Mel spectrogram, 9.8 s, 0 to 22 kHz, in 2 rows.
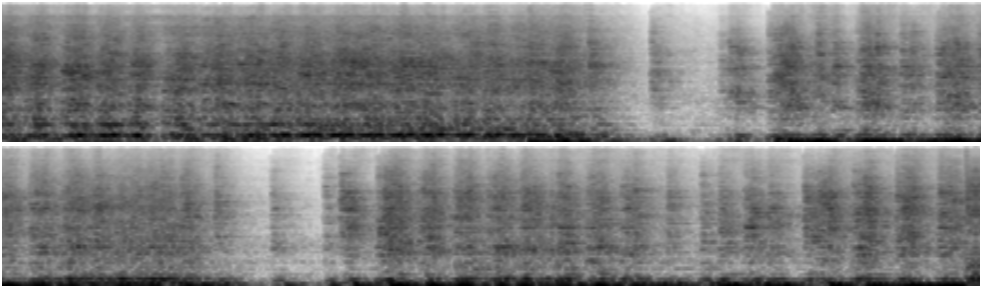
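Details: Range Rover Classic V8, first run in 7 years, new distributor fitted and spark confirmed good, coil earthed for test: uneven idle sagging and nearly stalling twice in ten seconds; hunting idle, fuel side suspected, unconfirmed.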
